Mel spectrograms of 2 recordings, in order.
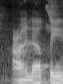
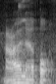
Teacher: عین زبر ع لام زبر ل عل قاف دو زیر قن علق. آخر میں دو زیر ہے تو حالت وقف میں جزم پڑھا جائے گا اور قلقلہ بھی کیا جائے گا. وقفاً علق.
